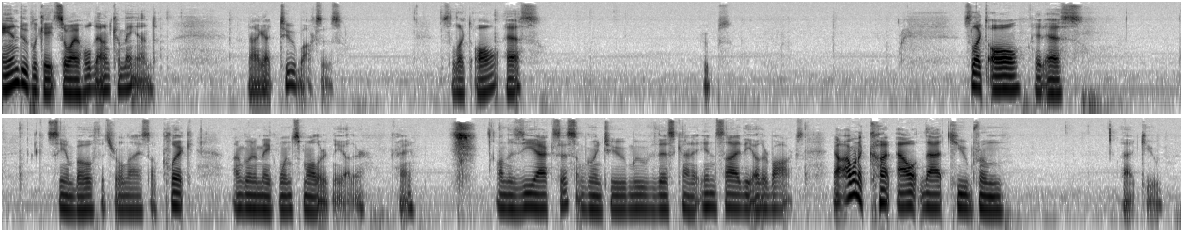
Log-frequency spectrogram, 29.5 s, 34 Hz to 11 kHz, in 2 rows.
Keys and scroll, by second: 3.9 alt+s, 4.0 alt+s, 12.8 s, 14.0 s, 17.3-18.0 typing, 21.1 typing, 28.7 shift+s.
